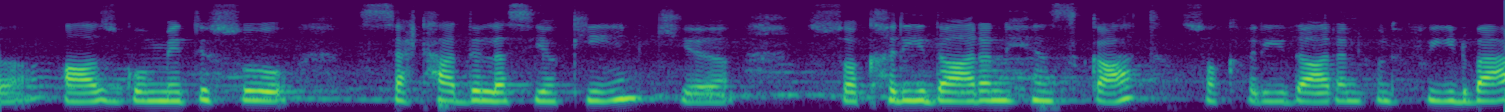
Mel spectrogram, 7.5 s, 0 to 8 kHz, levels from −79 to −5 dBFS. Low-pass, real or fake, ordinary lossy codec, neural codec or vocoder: 7.2 kHz; real; none; none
